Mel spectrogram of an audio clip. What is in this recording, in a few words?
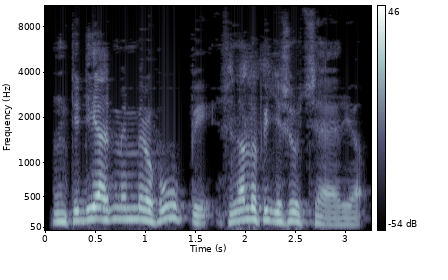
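"a me me lo puppi", Italian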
